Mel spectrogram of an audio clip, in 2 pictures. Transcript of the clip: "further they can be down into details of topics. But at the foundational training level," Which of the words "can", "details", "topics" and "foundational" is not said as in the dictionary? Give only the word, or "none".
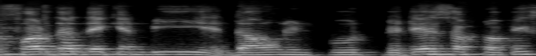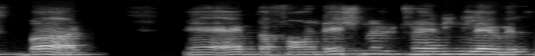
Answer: details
